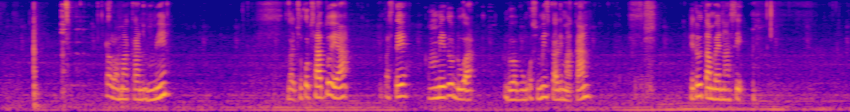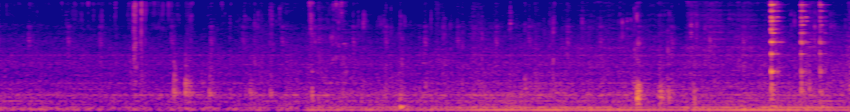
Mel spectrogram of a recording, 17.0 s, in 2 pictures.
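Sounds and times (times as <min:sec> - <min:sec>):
chewing food: 0:07.4 - 0:16.9.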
